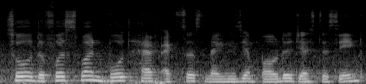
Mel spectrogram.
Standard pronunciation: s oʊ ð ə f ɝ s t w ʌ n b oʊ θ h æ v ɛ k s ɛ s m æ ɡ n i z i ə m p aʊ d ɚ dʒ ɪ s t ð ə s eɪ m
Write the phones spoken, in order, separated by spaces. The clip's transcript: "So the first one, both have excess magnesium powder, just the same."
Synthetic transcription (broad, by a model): s oʊ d ə f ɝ s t w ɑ n b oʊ t h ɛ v ɛ k s ɛ s m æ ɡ n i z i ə m p aʊ d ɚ dʒ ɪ s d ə s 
